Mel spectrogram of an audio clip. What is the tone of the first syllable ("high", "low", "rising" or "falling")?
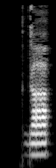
high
